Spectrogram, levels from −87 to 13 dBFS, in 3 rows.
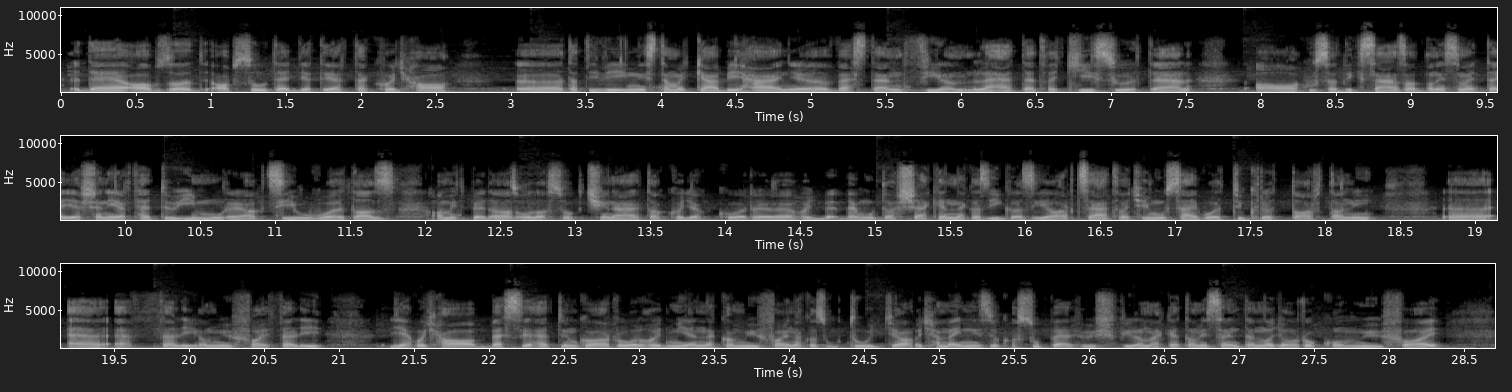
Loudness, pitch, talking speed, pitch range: -26 LUFS, 100 Hz, 155 wpm, 100-105 Hz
